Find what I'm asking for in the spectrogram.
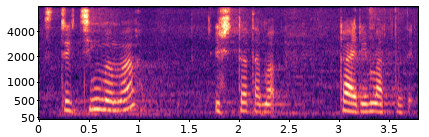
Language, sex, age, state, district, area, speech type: Sanskrit, female, 18-30, Kerala, Kannur, urban, spontaneous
